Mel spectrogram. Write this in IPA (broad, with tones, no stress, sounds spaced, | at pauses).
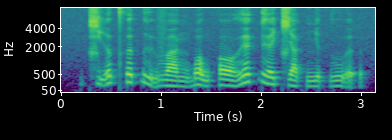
t͡ɕ ḭ˧˥ ə̯ t̪ʰ ə˦˥ t̚ ɣ ɨ̰˧˨ v a˨˩ ŋ ɓ ɔ̰˧˨ w h ɔ˨˩ ɣ ɛ˦˥ k̚ ɣ ɛ˨˦ t͡ɕ a˨˩ k̚ ɲ ə˨˩ t̚ ɣ ṵ˧˨ ə̯ ʔ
